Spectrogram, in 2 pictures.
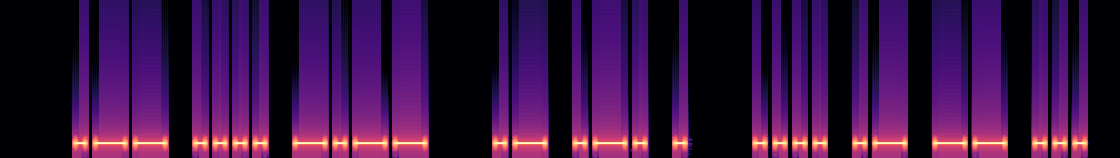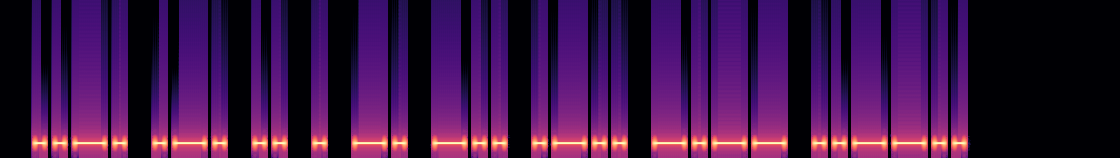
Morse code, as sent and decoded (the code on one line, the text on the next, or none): .-- .... -.-- / .- .-. / .... .- -- ... / ..-. .-. .. -. -.. .-.. -.-- ..--..
WHY ARE HAMS FRIENDLY?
